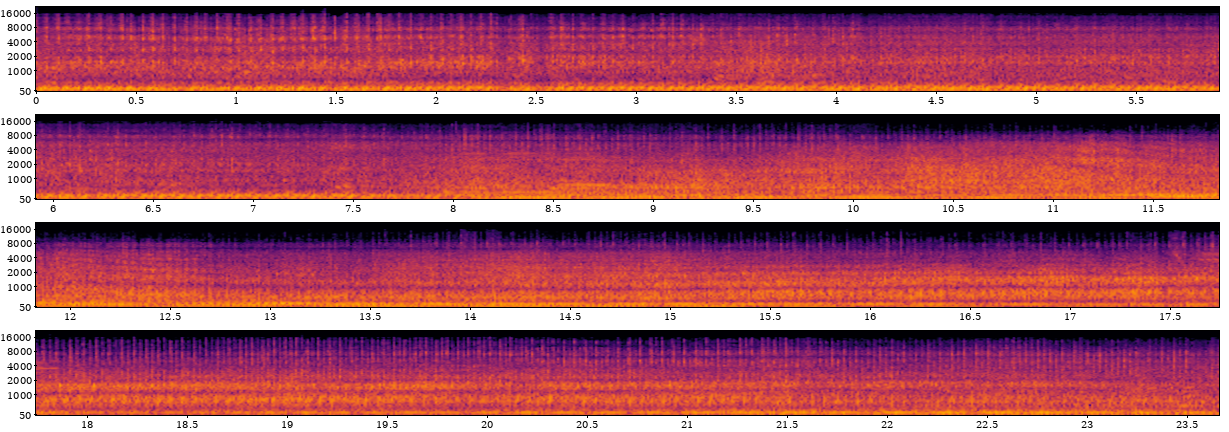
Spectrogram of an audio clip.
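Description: A propeller aircraft climbing out at an airshow at Shuttleworth, its engine a loud, continuous drone with a sweeping pitch as it passes close by for over twenty seconds, no talk.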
